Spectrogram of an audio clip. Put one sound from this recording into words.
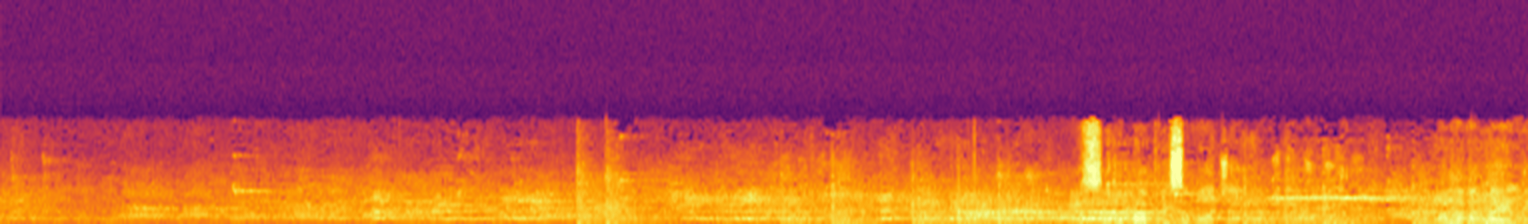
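Spectators murmur and call out in a large echoing gym.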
